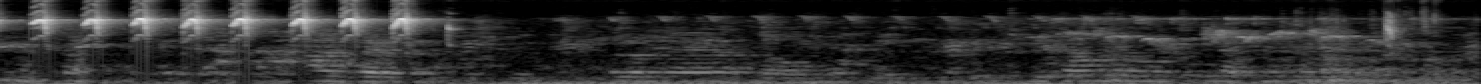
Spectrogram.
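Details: Velvet-fronted nuthatch recorded as training material for cage birds, delivering a 'tembakan' volley: seven piercing high notes in quick, regular succession, then near silence with faint background murmurs and one last isolated chip.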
